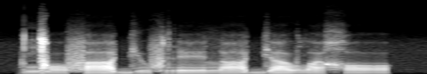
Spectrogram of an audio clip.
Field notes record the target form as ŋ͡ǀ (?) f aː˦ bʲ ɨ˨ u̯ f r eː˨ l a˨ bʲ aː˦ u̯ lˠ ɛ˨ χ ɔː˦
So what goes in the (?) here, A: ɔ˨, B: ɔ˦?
A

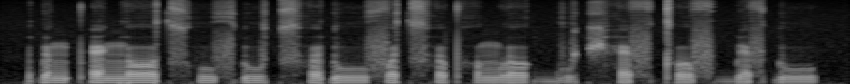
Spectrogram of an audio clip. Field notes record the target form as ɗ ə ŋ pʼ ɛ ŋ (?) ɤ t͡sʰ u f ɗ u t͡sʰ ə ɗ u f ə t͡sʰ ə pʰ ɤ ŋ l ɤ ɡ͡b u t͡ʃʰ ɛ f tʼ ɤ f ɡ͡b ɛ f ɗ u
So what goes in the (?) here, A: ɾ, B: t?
A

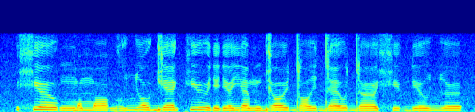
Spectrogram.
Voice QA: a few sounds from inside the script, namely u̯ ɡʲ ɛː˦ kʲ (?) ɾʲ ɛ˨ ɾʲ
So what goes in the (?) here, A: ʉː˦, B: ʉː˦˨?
B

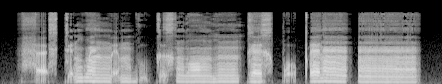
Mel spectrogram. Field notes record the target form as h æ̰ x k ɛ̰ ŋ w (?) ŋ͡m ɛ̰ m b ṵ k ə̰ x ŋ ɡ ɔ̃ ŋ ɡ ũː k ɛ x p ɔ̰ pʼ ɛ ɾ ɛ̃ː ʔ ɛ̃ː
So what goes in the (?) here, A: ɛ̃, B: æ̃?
A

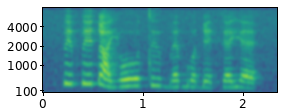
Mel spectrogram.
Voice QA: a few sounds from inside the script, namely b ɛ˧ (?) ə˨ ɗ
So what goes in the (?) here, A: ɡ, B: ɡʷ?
B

